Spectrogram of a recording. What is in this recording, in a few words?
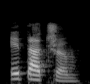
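"этатшӧм", Komi, female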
